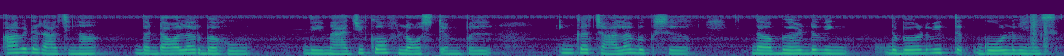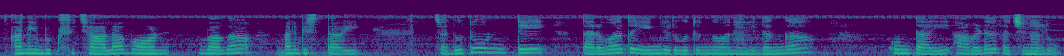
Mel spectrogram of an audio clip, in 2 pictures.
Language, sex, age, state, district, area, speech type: Telugu, female, 18-30, Telangana, Sangareddy, urban, spontaneous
